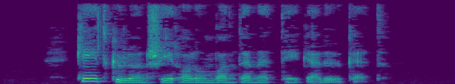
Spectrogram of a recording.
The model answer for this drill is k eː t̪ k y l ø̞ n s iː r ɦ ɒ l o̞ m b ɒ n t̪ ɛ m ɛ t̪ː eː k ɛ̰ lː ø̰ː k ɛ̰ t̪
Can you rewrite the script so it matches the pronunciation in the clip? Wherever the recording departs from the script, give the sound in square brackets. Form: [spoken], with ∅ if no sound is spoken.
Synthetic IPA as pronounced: k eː t̪ k y l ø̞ n [ʃ] iː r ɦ ɒ l o̞ m b ɒ n t̪ ɛ m ɛ t̪ː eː k ɛ̰ [l] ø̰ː k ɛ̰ t̪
